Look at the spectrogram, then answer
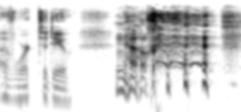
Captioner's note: laughs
